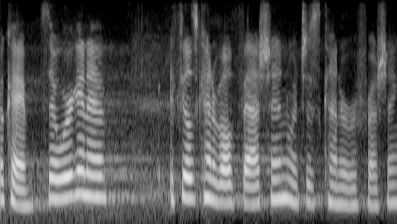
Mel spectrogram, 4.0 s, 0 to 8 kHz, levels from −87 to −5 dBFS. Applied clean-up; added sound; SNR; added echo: none; none; none; none.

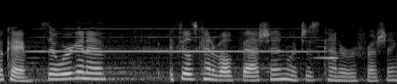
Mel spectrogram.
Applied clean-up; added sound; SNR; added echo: none; Wind instrument, woodwind instrument; 9 dB; none.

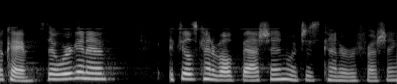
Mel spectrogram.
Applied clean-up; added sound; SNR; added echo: neural mask model DeepFilterNet 3.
